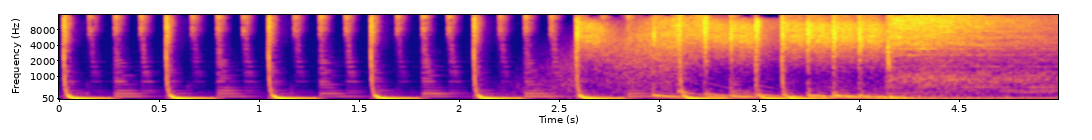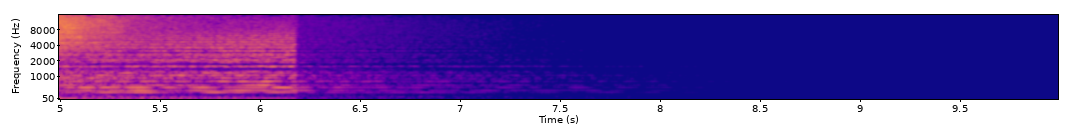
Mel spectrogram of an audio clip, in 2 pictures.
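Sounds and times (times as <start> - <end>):
italo disco on Yamaha PSR S770 keyboard: 0.0 - 7.2.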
